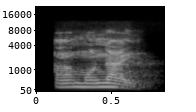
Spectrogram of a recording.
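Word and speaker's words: Adonai: Se escribe de una forma y se lee de otra forma, ¿verdad?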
